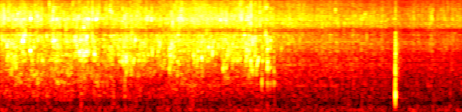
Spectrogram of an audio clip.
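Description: Water trickles and splashes steadily as about one and a half glasses are poured over duck meat in a karahi on a village stove, the pour thinning out after two seconds, followed by one sharp knock.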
